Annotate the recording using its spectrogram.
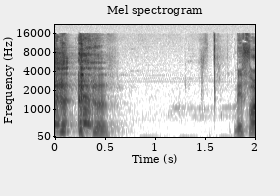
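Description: A man clearing his throat in two quick, rasping pulses lasting about half a second.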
